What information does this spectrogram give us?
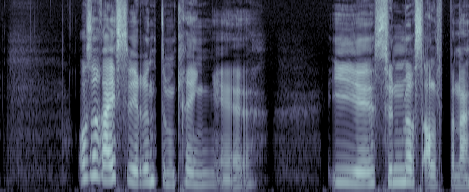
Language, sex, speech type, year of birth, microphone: Norwegian, female, spontaneous, 1991, Sennheiser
